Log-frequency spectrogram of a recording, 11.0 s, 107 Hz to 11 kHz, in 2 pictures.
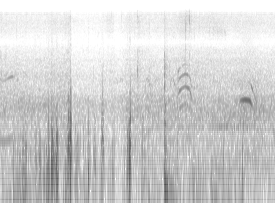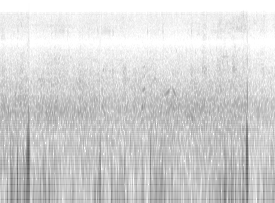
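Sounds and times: sharp thumps: 3.3s - 3.6s.

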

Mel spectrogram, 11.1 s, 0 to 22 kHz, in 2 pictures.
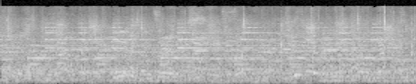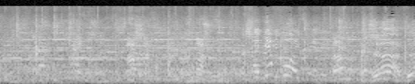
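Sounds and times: crowd chatter: 0.0s - 11.0s
footsteps on cobblestones: 0.0s - 11.0s.

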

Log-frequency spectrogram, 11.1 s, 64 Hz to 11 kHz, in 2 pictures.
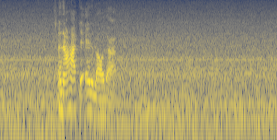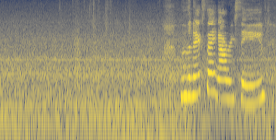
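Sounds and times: appliance humming with whine: 0.0s - 11.0s.

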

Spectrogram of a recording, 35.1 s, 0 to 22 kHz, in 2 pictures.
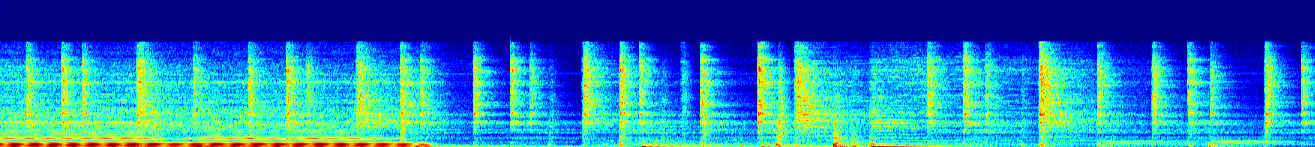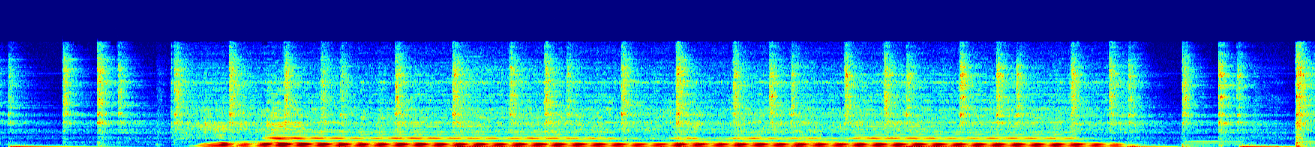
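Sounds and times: saxophone long tone: 0.0s - 5.9s, 20.1s - 32.8s
bass line: 0.0s - 15.2s, 17.6s - 19.3s, 19.9s - 35.0s.

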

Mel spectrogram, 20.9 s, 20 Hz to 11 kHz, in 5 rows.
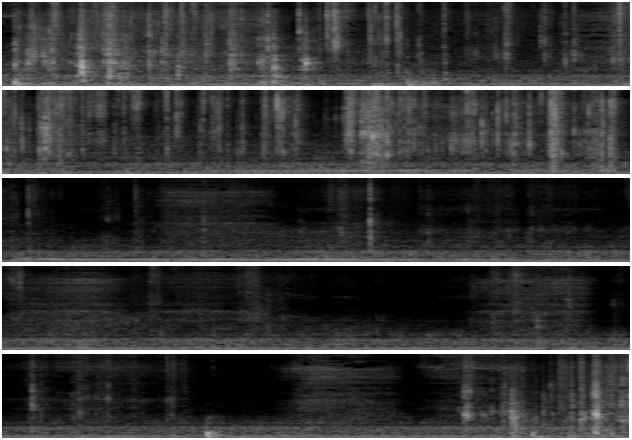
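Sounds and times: foil wrapper crinkling and tearing: 0.0s - 8.6s, 19.8s - 20.9s.

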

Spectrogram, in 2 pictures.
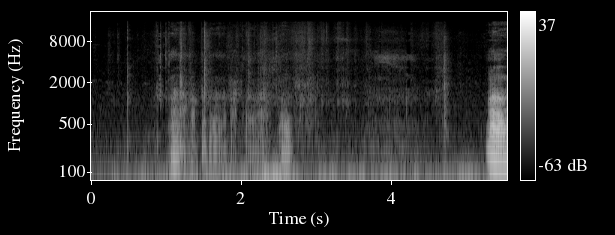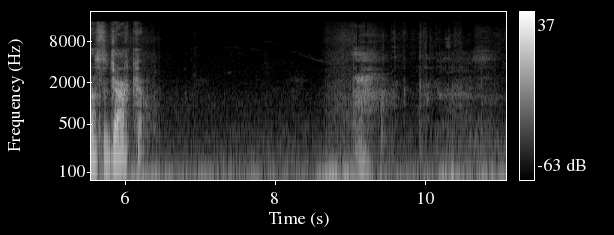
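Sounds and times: playing cards clicking and rustling: 0.1s - 4.9s, 9.4s - 10.8s.

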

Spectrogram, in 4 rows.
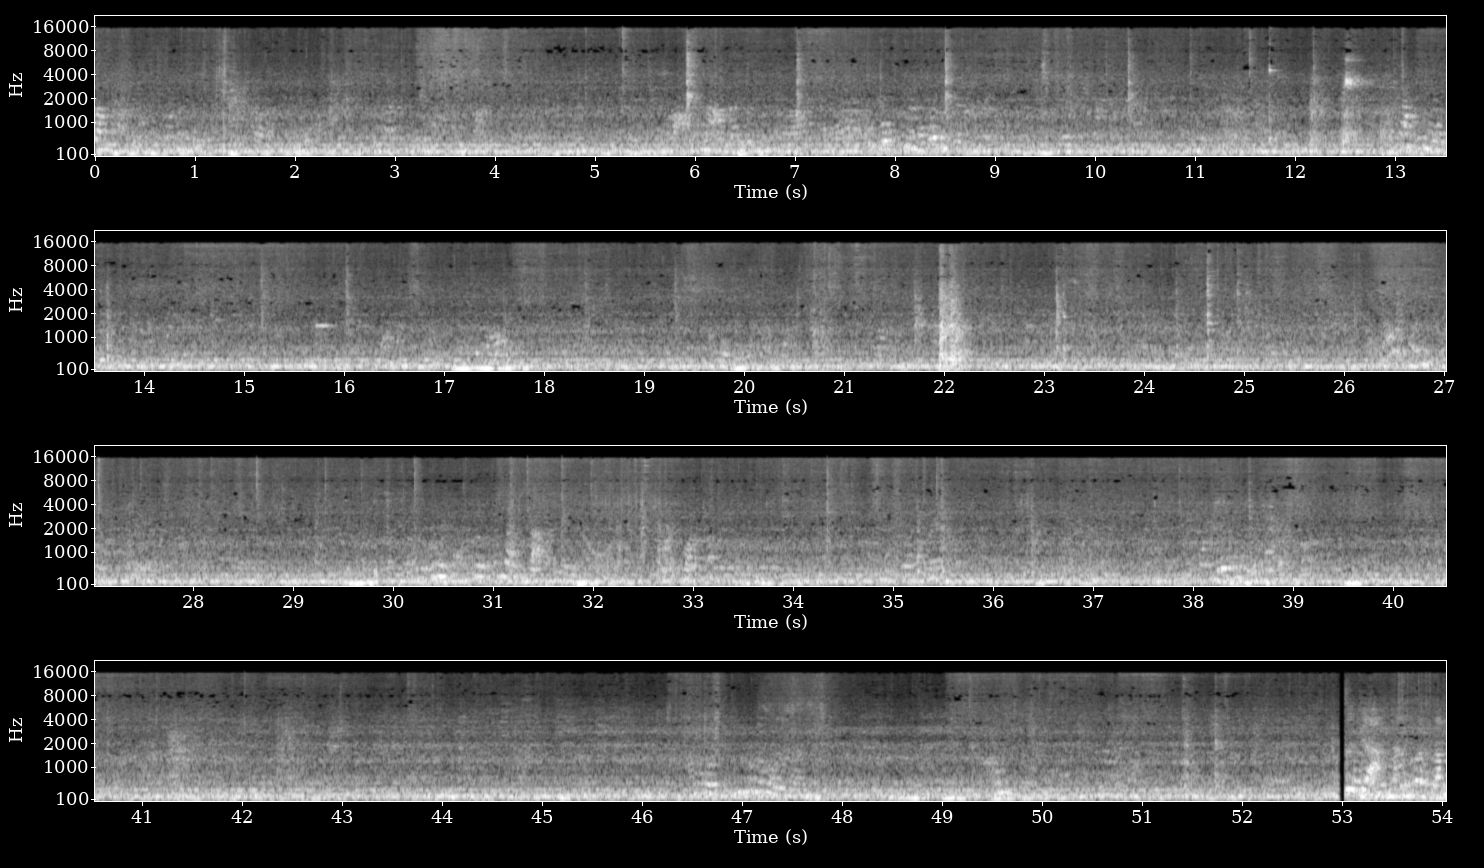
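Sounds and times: meat sizzling on a grill: 0.0s - 54.0s.

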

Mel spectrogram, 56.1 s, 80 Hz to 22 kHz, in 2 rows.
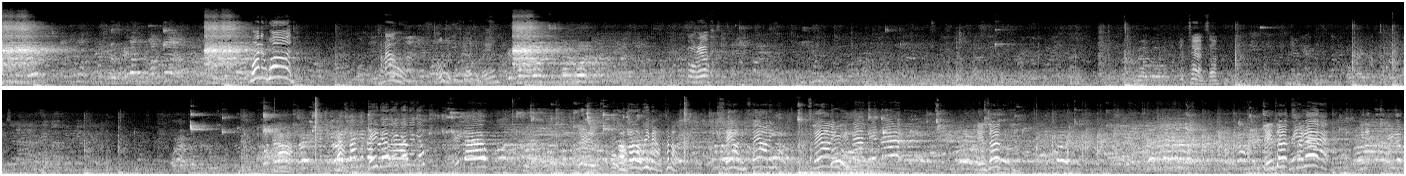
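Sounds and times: sneaker squeaks: 0.0s - 5.2s, 14.6s - 15.2s, 15.8s - 16.5s, 17.3s - 18.4s, 19.1s - 20.9s, 24.6s - 25.7s, 31.7s - 41.2s, 41.8s - 50.6s.

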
